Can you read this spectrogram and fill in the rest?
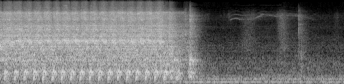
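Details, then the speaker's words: Honda Dio 27 two-stroke scooter with compression and spark: starter cranks briskly for almost two seconds but never catches; no start because the failed fuel pump isn't delivering fuel, so the pump is replaced and the carburetor cleaned. "пробуємо завести або не качає бензинбо добре бензин не качає або бензина якась не знала"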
